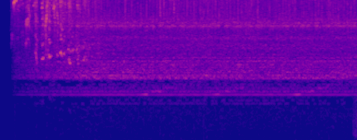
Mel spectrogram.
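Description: A high, airy shimmer sound effect for a sparkling logo reveal. Bright twinkles are scattered through the first second, then a steady high shimmer holds.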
